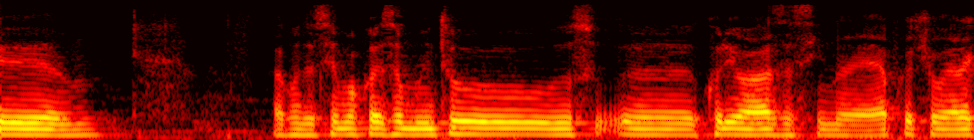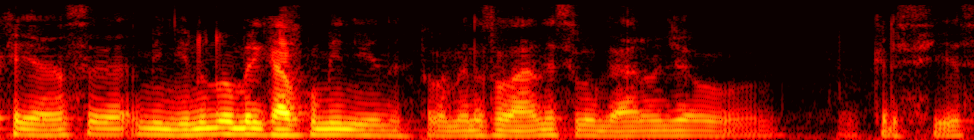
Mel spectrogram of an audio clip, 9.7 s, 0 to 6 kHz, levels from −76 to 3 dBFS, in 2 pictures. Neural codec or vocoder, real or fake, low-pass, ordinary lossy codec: none; real; 5.4 kHz; MP3, 32 kbps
